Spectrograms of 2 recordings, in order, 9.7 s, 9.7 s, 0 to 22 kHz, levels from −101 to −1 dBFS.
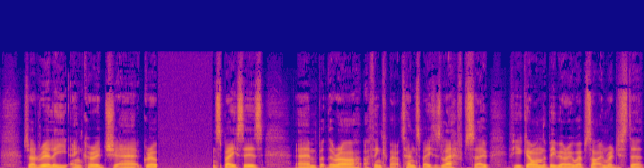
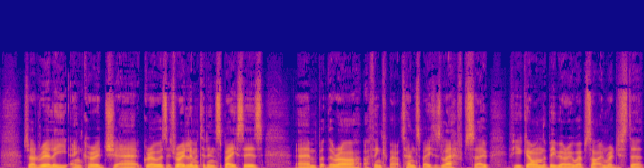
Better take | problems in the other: second | audio cutting out; at 2.5 s for 1 s

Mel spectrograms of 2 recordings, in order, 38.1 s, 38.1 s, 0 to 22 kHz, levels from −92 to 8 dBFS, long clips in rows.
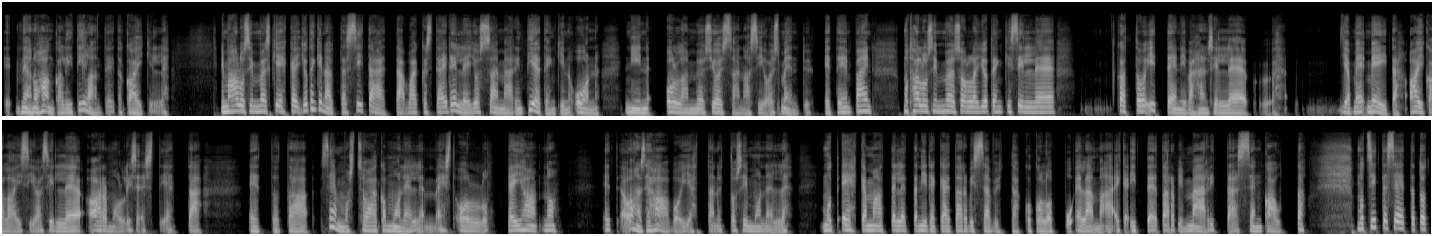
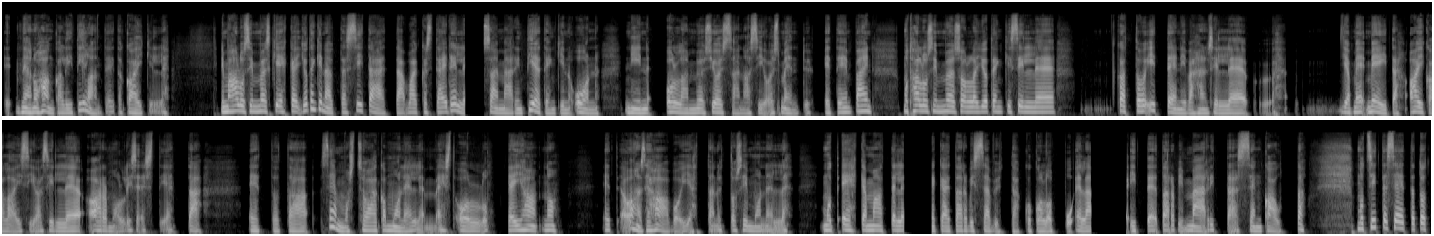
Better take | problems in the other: first | audio cutting out; at 6 s, at 31 s and at 34 s

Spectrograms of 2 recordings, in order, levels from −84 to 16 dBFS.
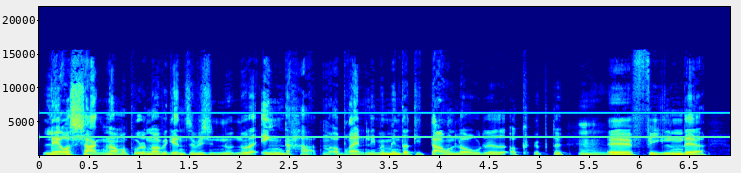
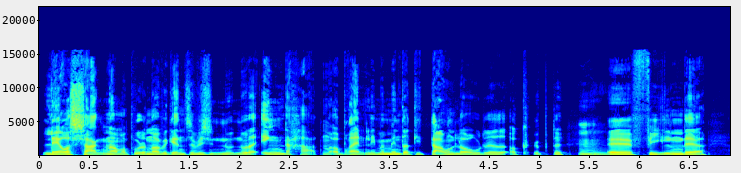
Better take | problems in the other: second | high-pitched whine; noticeable; throughout; 3 kHz, 10 dB below the speech

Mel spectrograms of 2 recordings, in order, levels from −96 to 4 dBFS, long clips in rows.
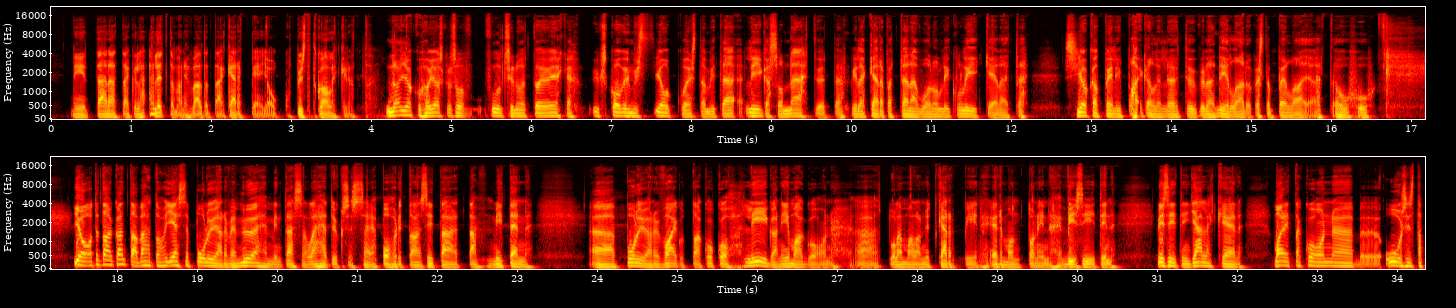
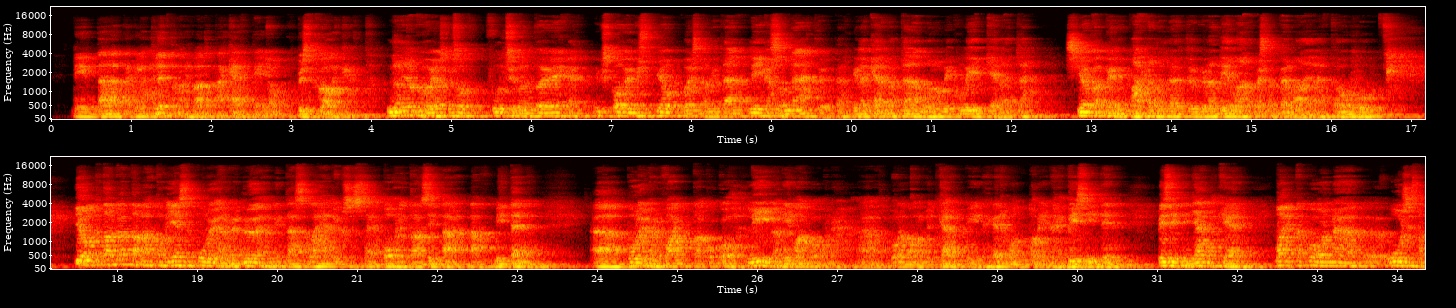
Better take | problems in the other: first | room echo; strong; dies away in 1.2 s // off-mic speech; far

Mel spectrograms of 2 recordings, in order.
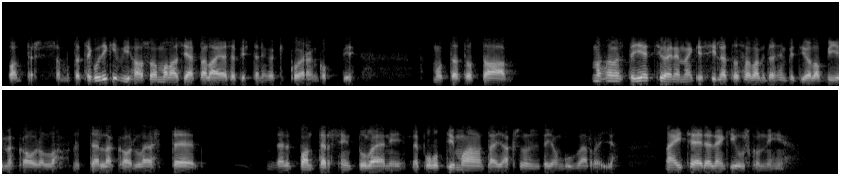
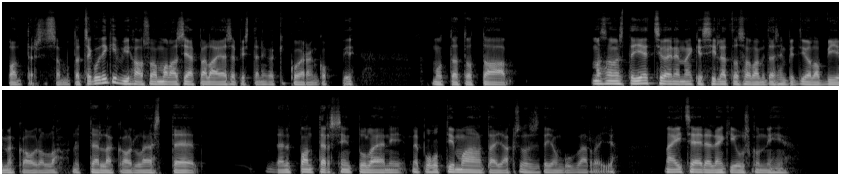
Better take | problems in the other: second | phone-call audio

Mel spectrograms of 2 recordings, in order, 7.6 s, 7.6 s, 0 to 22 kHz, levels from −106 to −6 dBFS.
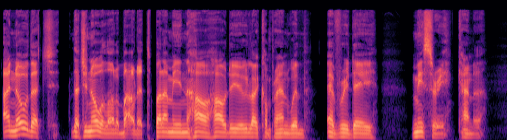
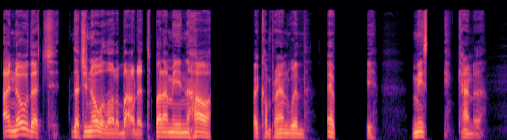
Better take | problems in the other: first | audio cutting out; at 3 s for 0.5 s, at 5 s and at 6.5 s

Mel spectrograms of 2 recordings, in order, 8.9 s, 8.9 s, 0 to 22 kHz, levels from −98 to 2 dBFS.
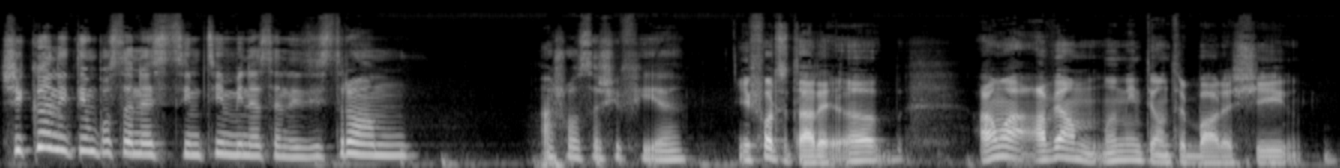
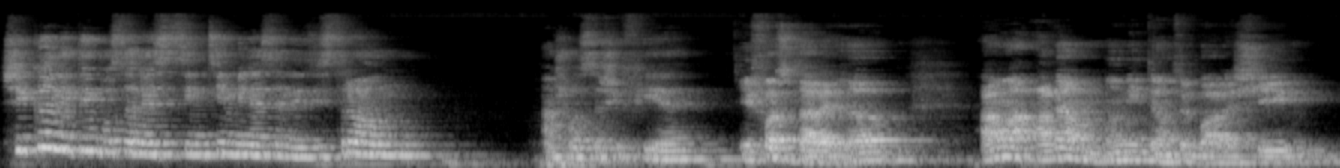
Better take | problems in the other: first | off-mic speech; far // room echo; noticeable; dies away in 0.6 s

